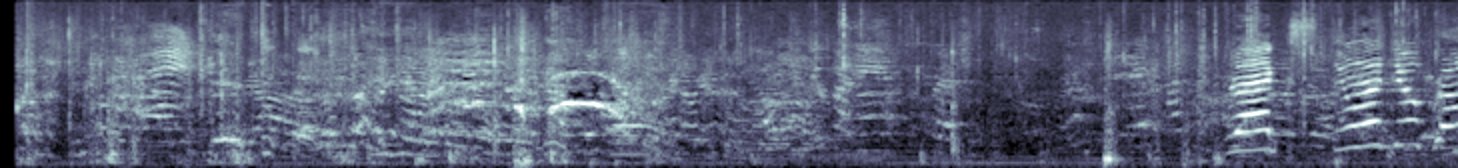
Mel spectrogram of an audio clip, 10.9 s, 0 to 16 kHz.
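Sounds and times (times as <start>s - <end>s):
children's voices playing: 0.1s - 10.9s.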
